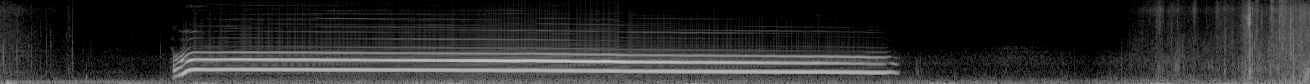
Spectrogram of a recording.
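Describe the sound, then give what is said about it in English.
A person in a forest in Germany's wolf country gives one long, sustained howl imitating a wolf, rising sharply then holding a steady, slowly falling tone for about nine seconds before stopping, followed by quiet outdoor ambience and faint footsteps. “I've been trying to get a wolf to howl back to me since I arrived in Germany. Screw it. I gotta try one more wolf howl.”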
